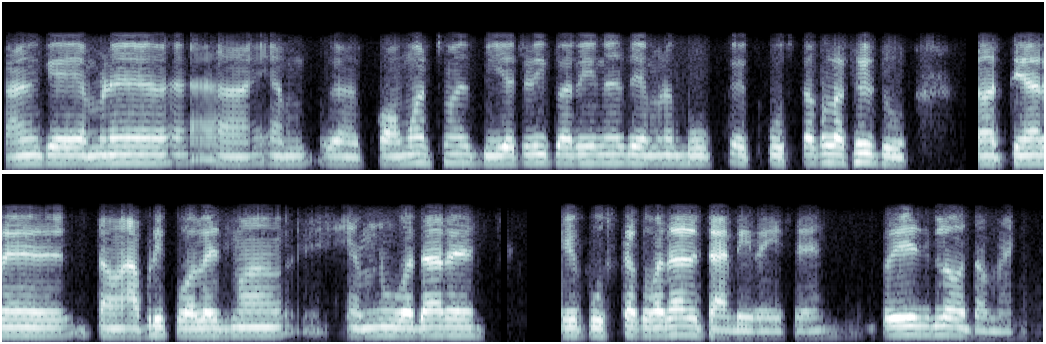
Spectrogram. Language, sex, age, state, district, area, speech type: Gujarati, male, 30-45, Gujarat, Anand, rural, conversation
